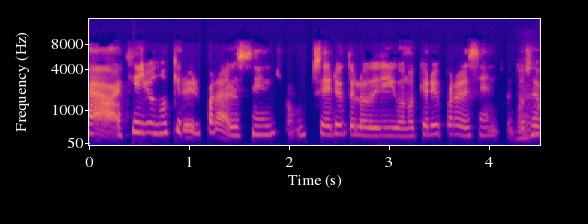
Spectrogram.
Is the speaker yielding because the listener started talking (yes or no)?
no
